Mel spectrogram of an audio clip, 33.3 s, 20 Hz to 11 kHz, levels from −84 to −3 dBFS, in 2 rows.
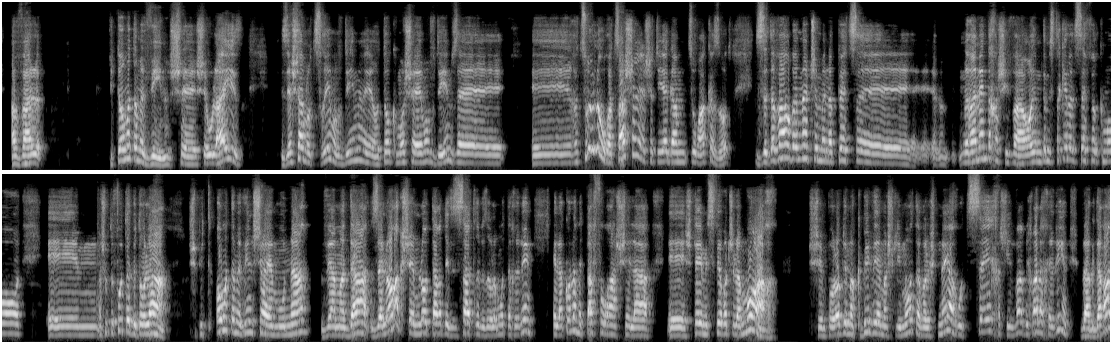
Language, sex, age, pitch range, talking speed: Hebrew, male, 30-49, 170-240 Hz, 140 wpm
